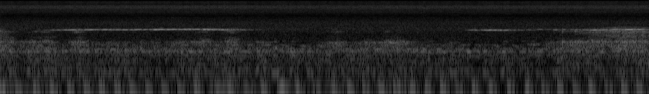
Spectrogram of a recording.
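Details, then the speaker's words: Royal Enfield Himalayan on a muddy off-road trail descent: rear brake squeals, a thin high squeal twice over the slow single-cylinder thump while engine braking; the rider leans heavily on the rear brake. "कि जैसा कि आप सुन सकते हैं, चिल्लाता है और यहां इंजन ब्रेक पर भी।"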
